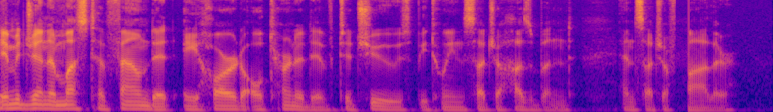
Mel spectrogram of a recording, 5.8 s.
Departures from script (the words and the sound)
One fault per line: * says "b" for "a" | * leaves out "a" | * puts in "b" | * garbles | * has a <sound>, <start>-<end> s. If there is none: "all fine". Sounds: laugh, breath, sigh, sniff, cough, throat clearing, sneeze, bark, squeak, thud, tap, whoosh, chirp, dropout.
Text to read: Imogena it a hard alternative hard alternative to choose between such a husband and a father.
* puts in "must have found"
* leaves out "hard alternative"
* puts in "such"
* has a dropout, 5.1-5.2 s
